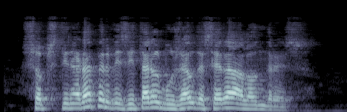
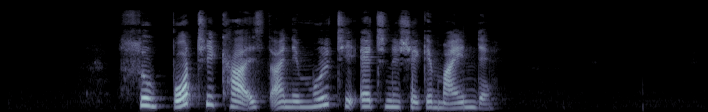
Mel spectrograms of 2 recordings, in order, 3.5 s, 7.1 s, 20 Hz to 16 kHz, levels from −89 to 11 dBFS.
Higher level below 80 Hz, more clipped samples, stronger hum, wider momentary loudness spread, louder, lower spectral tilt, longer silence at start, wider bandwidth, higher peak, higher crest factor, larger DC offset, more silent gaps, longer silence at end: first, -60 dBFS vs -86 dBFS; neither; neither; about the same, 10 LU vs 11 LU; first, -15 LUFS vs -27 LUFS; first, -7 dB/octave vs -4 dB/octave; second, 0.3 s vs 1.25 s; second, 7.8 kHz vs 11.5 kHz; first, 0 dBFS vs -6 dBFS; second, 16 dB vs 24 dB; neither; neither; second, 0.5 s vs 2.2 s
